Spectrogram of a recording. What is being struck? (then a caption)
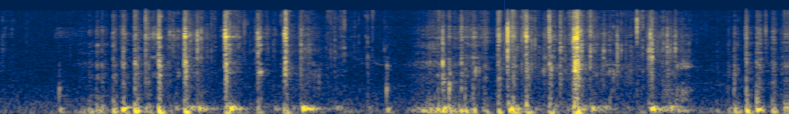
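Bar of soap. A utility knife blade shaves thick curls off a solid yellow bar of soap held in the hand. Short, crisp scraping strokes follow one another in two bursts, each with a dull low body and a bright, papery edge.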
